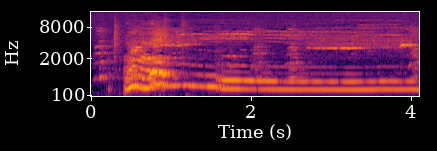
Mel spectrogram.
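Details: Male dogs giving mating howls toward a female in heat, an old dog coaxing a young one: a sharp yelping start settles into one long, level, sustained howl with a thin higher tone layered above it.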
